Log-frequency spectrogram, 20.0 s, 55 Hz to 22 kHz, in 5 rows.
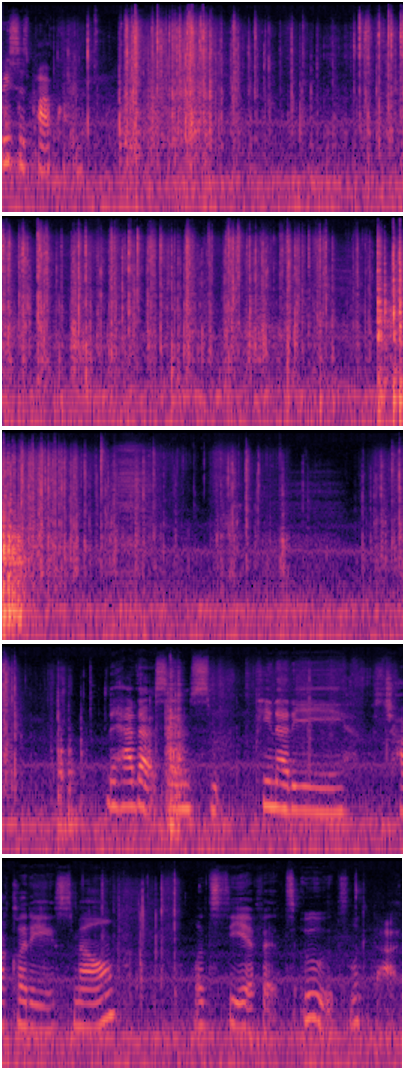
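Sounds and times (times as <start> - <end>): plastic snack bag crinkling: 0.0 - 12.8, 17.0 - 17.9.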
